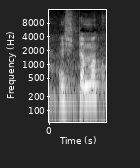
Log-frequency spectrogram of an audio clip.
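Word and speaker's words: stomach: Alright, तो स्टमक, इसका सी एच से चो का यहाँ उच्चारण नहीं हो रहा है, इसका प्रोनाउंसिएशन स्टमक होगा, इसलिए यहाँ पे सिर्फ एस लगेगा।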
